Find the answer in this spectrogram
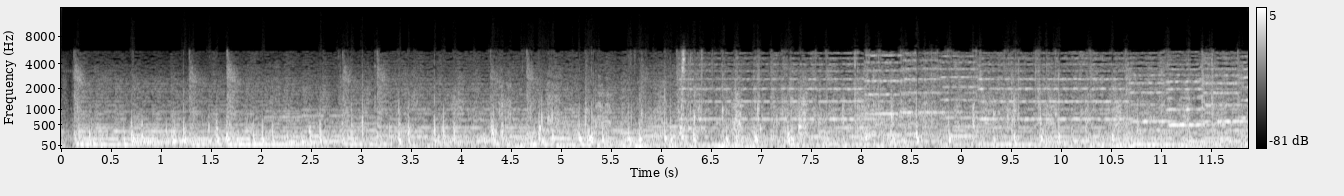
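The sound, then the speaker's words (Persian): A saddled and tacked horse clip-clops with many hoofbeats in a steady, fairly loud rhythm that continues through the whole clip. “زین و یراق کردم تا خودم را به همیرا برسانم.”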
